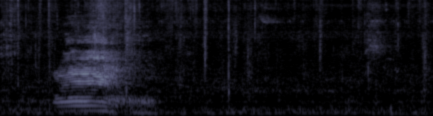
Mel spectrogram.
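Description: Cow mooing once: a single call of about a second that drops in pitch as it ends, followed by a few faint clicks.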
